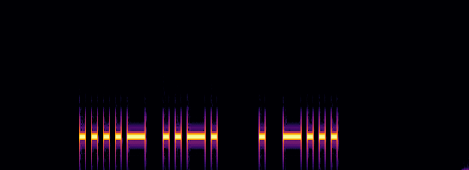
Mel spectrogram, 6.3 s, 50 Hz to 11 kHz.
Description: Morse code, heard as a keyed tone, about 15 wpm, 700 Hz. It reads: 4F EB
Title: Field Day Exchanges - 15wpm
